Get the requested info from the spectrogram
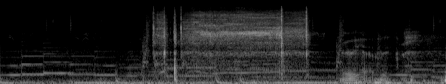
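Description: Polaroid SX-70 Land Camera taking a picture: a shutter click about one and a half seconds in, then the camera's motor whirring for just over a second as it ejects the print, ending in a click.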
